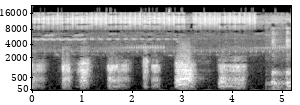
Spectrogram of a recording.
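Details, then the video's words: Monkey calls: a run of harsh, noisy bursts of varying length, roughly eight in five seconds, separated by short gaps, with a steady faint high hiss in the background. "MACACO- SOM DE MACACO- MONKEY SOUND"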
